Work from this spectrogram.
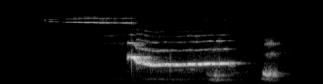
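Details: A single long, plaintive whine from four-week-old Cavalier King Charles Spaniel puppies in their home pen, starting high, then sliding down and holding steady for about a second, ending with a short soft yelp.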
